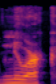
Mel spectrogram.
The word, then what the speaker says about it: Newark: Am I pronouncing that right? – Newark. Yeah, Newark could be fine, but Newark, I think, if you want to sound like you're from there.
